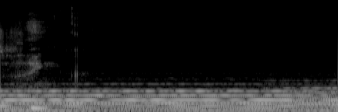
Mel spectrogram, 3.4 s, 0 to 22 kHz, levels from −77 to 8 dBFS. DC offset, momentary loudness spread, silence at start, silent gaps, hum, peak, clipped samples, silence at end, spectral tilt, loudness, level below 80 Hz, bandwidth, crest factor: under 0.1%; 3 LU; 0 s; none; none; -14 dBFS; under 0.1%; 0 s; -8.5 dB/octave; -30 LUFS; -40 dBFS; 11.5 kHz; 14 dB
